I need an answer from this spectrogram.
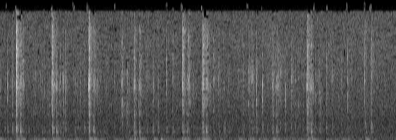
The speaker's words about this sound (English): Sure, it's going to be fun editing out all the typing sounds.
